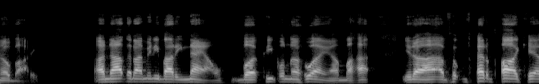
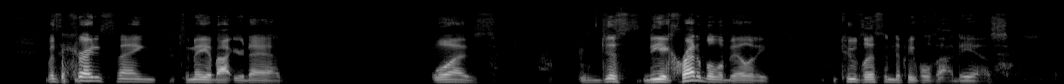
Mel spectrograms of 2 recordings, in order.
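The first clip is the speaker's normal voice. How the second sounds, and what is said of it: Emotional, choked-up speech. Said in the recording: “getting emotional”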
